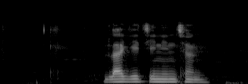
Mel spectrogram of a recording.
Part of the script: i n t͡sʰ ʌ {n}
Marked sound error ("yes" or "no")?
no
